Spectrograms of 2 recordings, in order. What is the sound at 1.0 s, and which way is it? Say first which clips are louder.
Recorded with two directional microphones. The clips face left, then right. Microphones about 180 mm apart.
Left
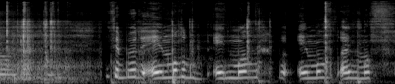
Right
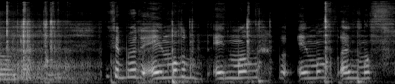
A child's voice: left 2 dB; 30° left (ahead or behind).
